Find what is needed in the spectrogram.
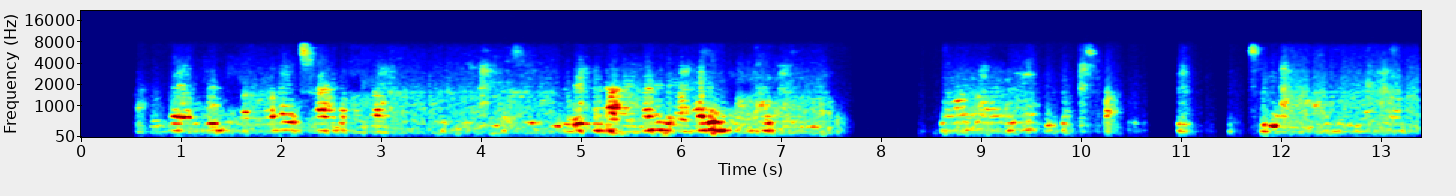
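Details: Laryngectomy patient after laryngeal cancer speaking with an electrolarynx placed under the chin: speech on a steady flat mechanical buzz, unchanging pitch, switching on and off between phrases; electrolarynx speech.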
